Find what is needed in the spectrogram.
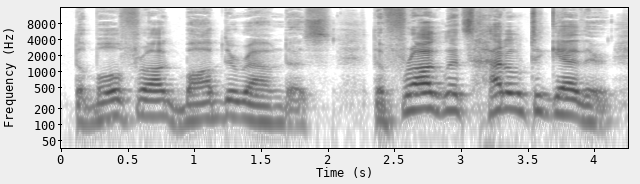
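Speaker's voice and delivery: usual speaking voice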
